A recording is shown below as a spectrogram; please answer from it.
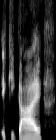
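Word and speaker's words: ikigai: again in the Japanese culture they call it a key guy it's spelled I ka GA I and that is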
